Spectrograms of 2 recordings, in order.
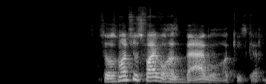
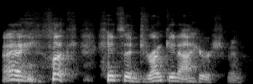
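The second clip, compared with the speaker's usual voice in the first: amused; 6 semitones higher, 6 dB louder than usual. Real, not acted. Laughing at movie stereotype.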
